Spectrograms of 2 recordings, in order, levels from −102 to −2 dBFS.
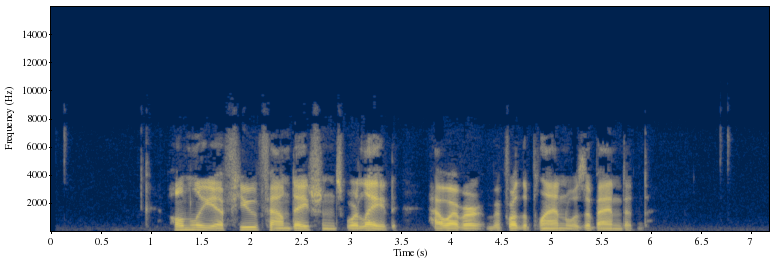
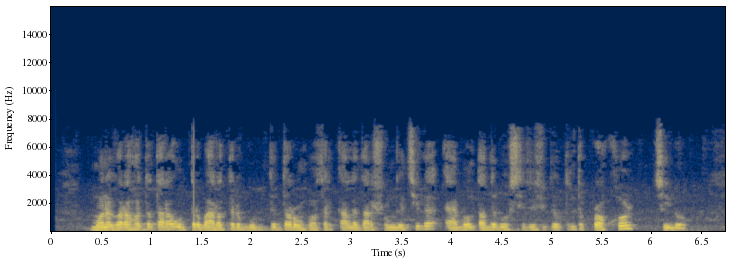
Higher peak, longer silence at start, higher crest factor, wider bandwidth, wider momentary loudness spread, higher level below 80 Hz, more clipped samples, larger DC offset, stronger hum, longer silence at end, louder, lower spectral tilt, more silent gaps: about the same, -2 dBFS vs -2 dBFS; first, 1.2 s vs 0.4 s; first, 22 dB vs 16 dB; about the same, 7.8 kHz vs 7.6 kHz; about the same, 8 LU vs 8 LU; second, -62 dBFS vs -54 dBFS; neither; neither; neither; first, 1.4 s vs 0.4 s; about the same, -20 LUFS vs -19 LUFS; second, -4.5 dB/octave vs -7.5 dB/octave; neither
